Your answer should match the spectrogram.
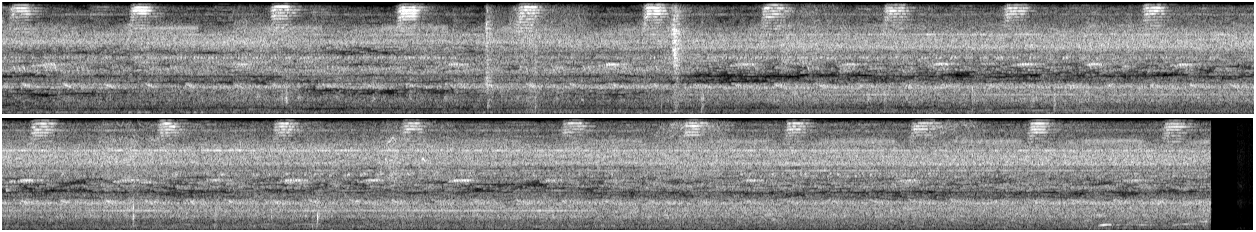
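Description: Faint chirping of night insects, crickets, pulsing steadily about twice a second over a low background hiss.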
